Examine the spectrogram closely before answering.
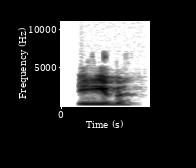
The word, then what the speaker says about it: SHIB: The coin is named after a Shiba Inu, which is a dog. So, I would pronounce the coin named after a Shiba Inu, shortened to Sheeb, pronounced Sheeb.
